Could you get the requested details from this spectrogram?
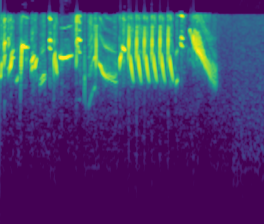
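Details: A European goldfinch, its song played to teach chicks, sings a fast, tinkling jumble of twitters, then a rapid trill of repeated notes and a falling buzzy ending.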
